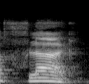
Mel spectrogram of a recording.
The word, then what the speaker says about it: flood: उसके FLOOD में उच्चारण ओ का वो अ के रूप में हुआ, फ्लड, फ्लड है।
